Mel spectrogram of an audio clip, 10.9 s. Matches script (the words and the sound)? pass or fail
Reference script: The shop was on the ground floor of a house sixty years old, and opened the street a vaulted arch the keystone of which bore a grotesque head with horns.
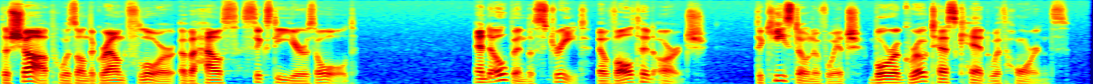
pass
